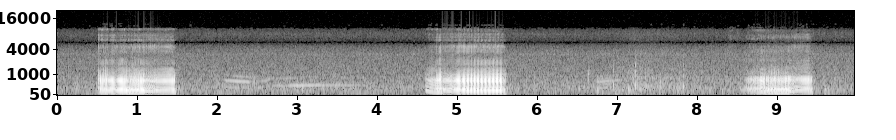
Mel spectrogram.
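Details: Sleeping red Boston Terrier puppy snoring: three rattling, fluttering snores about four seconds apart, roughly 15 breaths a minute, with quiet room noise between.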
